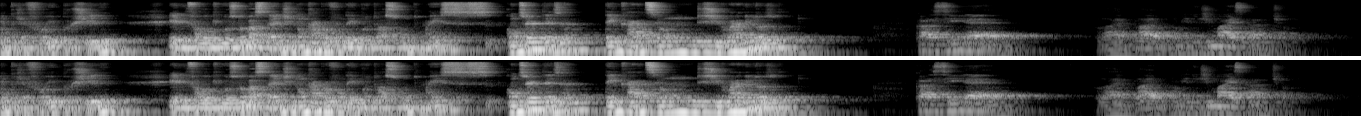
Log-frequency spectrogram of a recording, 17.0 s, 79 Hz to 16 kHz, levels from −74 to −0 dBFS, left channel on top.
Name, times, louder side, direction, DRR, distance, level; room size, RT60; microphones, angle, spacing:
voice 1, 0.0-1.4 1.7-7.2 7.6-9.8, right 1 dB, 15° left, -8 dB, 1.0 m, -19 dB
voice 2, 11.4-12.6 13.7-16.1, right 1 dB, 50° right, -5 dB, 0.9 m, -31 dB
3.2 x 2.4 x 3.1 m, 1.4 s
head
